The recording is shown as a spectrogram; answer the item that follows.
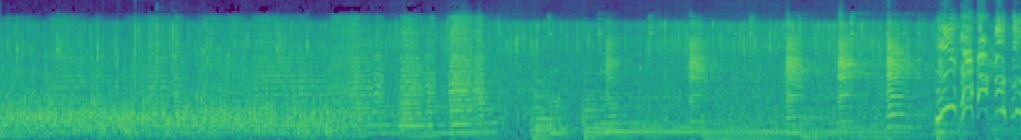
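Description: Cartoon orchestral score. For about the first four seconds it plays over a dense rushing noise as animals stampede in the rain; after that the music carries on alone, with clear sustained low notes.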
